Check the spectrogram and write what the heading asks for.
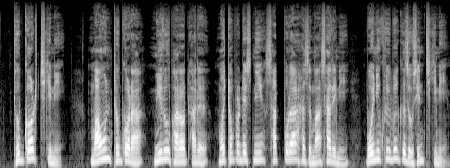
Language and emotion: Bodo, neutral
